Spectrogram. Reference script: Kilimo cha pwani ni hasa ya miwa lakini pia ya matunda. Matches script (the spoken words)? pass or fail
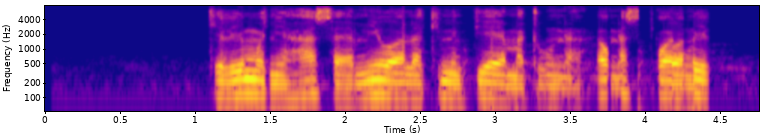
fail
